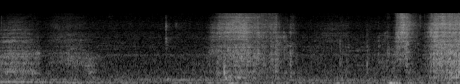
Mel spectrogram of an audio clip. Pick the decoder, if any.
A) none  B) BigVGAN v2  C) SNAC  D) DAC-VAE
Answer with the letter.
B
